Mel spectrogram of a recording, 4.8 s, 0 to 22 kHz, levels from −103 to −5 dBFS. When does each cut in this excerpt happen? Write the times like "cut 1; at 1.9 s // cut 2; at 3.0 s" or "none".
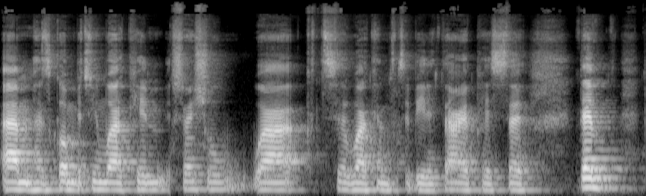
cut 1; at 1.3 s // cut 2; at 3.0 s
